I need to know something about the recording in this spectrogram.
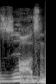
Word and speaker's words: Autzen: You think Washington State walks into, was it the Autzen Stadium.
